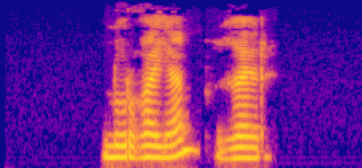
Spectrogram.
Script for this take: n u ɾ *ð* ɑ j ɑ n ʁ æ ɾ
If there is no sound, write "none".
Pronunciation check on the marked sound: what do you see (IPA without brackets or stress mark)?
ʁ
